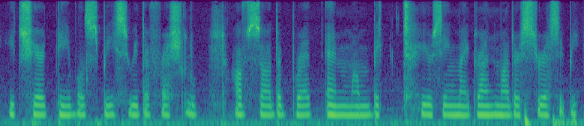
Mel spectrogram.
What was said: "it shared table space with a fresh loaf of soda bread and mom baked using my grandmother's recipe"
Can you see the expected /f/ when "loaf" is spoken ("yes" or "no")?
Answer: no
